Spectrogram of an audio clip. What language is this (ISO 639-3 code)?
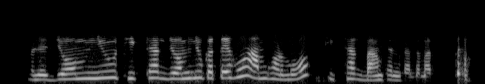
sat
